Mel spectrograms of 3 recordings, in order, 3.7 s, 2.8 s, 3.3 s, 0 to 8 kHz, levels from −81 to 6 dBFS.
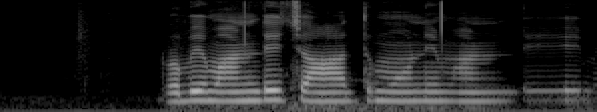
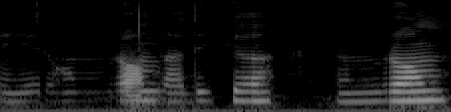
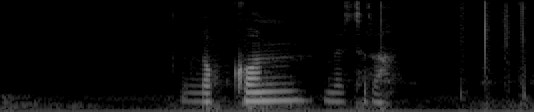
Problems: background sounds at intervals, low volume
